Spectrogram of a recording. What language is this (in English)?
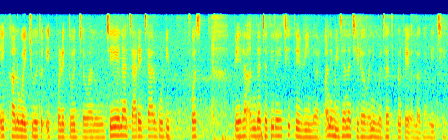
Gujarati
